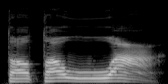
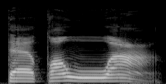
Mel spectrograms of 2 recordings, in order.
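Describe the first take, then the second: First: The first t sounds heavy and emphatic. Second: The first t sounds light and plain. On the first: The speaker calls it wrong. "the mistake sounds like this" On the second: The speaker calls it right. "تطوع, not"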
